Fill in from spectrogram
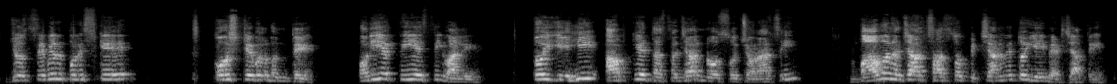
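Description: Speaking in a high-pitched, bright, forceful voice, a male online coaching teacher explains job vacancy notices in an instructional lesson. He stresses and repeats key figures and points for his students, standing far from the mic in an indoor studio with a large digital board.

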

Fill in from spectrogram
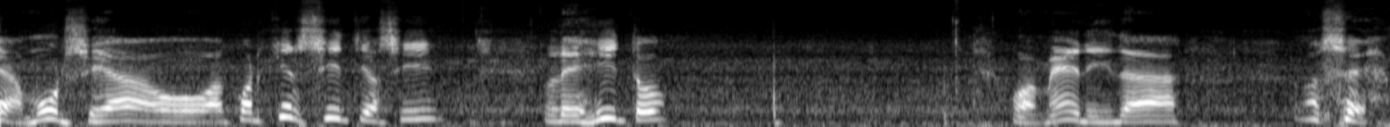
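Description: High-voiced man riding a motorbike. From southern Spain. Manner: chatty, animated storytelling with swearing. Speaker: motovlogger. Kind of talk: casual chat while riding. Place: outdoors on a motorcycle at night, city streets. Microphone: helmet-mounted action camera. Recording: loud street and engine noise. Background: traffic and city street noise.

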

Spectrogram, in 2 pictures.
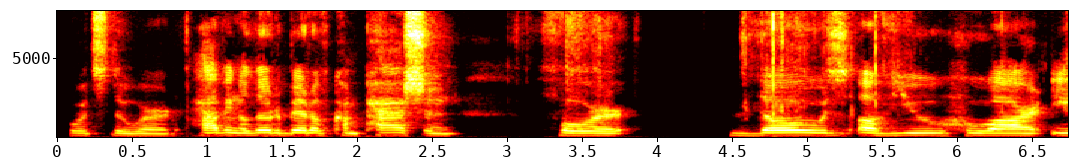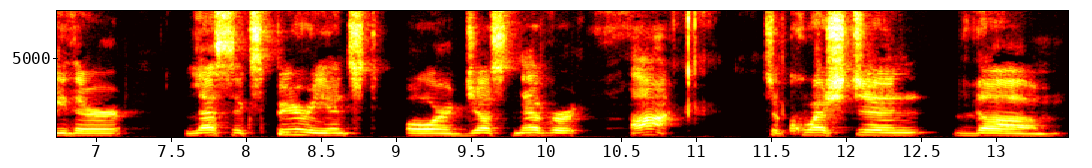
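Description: A man's voice: mid-range voice, darkish tone, poor audio. A man hosting a hobby video, demonstrating a part up close and insistently repeating short pointers to look and see. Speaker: RC hobby channel host. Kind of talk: hands-on demonstration to camera. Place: indoors at a workbench.

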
